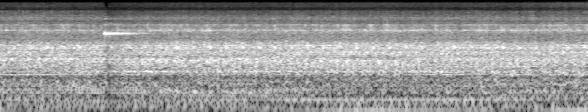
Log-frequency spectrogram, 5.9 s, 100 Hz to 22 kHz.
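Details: 1997 LMTV military diesel truck after full service and oil change, idling: steady low idle with an even beat and no knocks, misses or hunting, settling nicely; healthy idle.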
